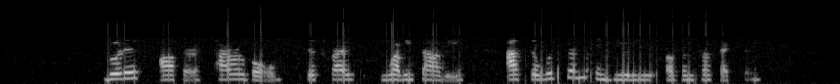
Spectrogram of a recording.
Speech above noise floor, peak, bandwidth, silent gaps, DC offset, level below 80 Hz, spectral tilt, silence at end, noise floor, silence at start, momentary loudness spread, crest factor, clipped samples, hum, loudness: 38 dB; -4 dBFS; 15.5 kHz; none; under 0.1%; -60 dBFS; -6.5 dB/octave; 0.8 s; -63 dBFS; 1.05 s; 16 LU; 24 dB; under 0.1%; none; -26 LUFS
